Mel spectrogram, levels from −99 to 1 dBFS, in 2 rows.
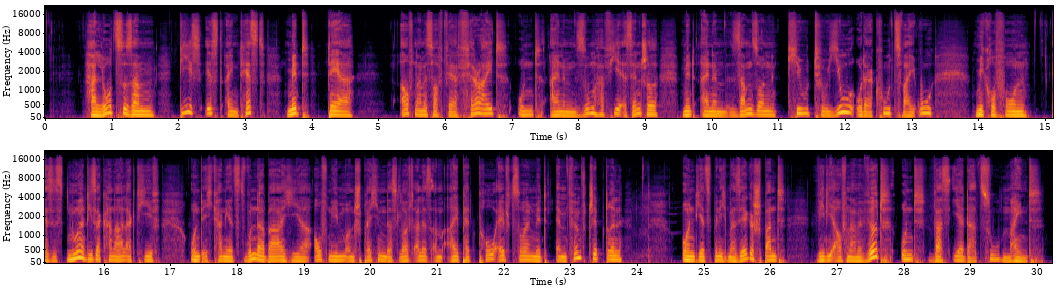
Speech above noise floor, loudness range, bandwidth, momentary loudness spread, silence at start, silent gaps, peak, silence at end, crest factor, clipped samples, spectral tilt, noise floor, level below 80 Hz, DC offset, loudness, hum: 38 dB; 3 LU; 17.5 kHz; 9 LU; 0.6 s; none; -4 dBFS; 0.15 s; 18 dB; under 0.1%; -6.5 dB/octave; -59 dBFS; -40 dBFS; under 0.1%; -22 LUFS; none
